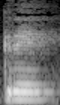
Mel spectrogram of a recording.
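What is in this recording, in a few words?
"cre", Spanish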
